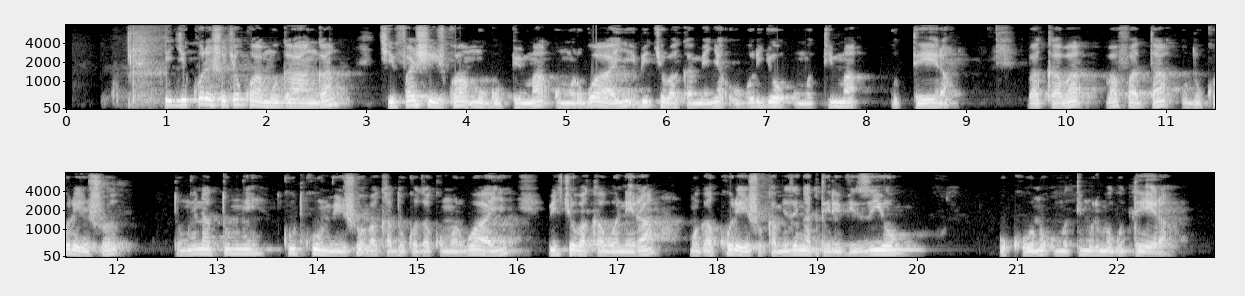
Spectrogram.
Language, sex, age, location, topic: Kinyarwanda, female, 18-24, Huye, health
